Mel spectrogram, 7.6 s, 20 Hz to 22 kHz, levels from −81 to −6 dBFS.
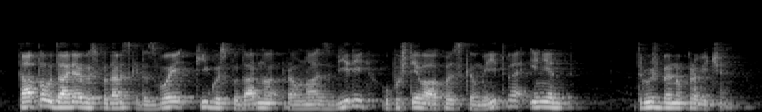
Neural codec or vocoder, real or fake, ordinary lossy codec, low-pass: none; real; none; 5.4 kHz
